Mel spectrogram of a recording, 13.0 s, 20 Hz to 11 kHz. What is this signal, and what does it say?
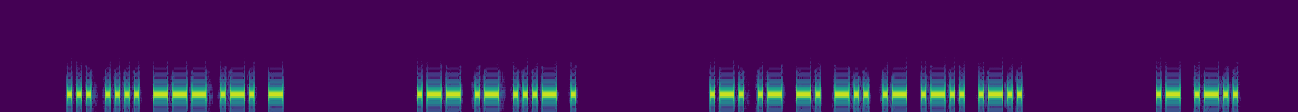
Morse code, heard as a keyed tone, about 25 wpm, 550 Hz. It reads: SHORT WAVE RANDALL AL
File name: Ultimate Word List / 25WPM Ultimate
